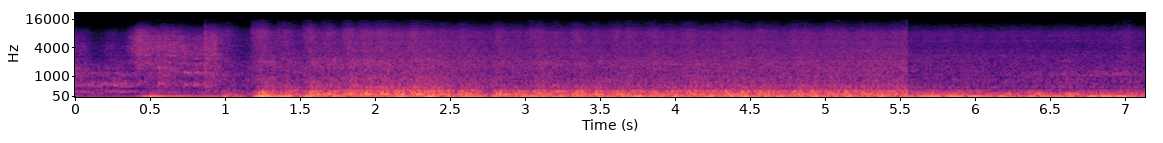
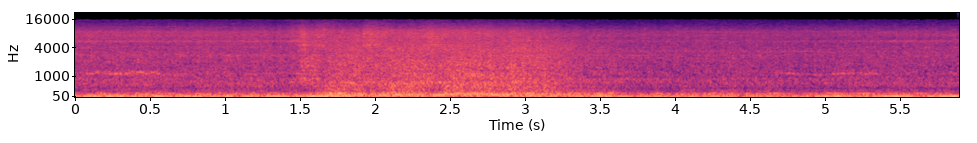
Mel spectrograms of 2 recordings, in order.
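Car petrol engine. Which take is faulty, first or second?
first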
